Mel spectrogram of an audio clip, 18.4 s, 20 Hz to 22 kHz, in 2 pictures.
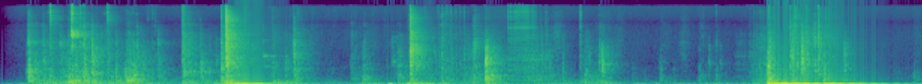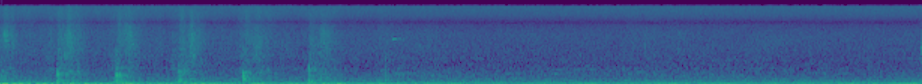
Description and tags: Door Steps 1
A person unlock, open a door and step inside
corridor, door, key, lock, steps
